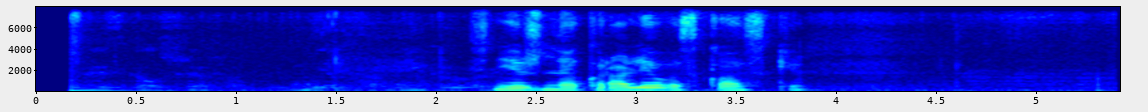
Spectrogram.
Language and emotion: Russian, neutral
